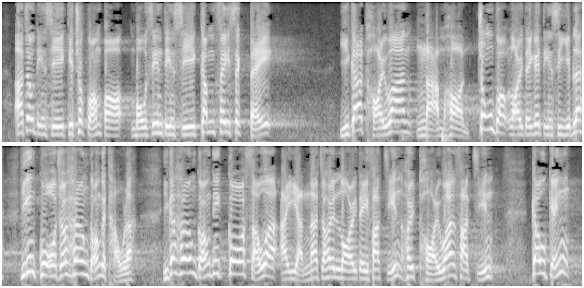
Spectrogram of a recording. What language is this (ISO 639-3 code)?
yue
